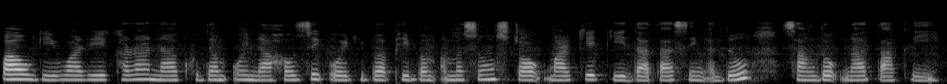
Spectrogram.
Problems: background sounds at intervals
